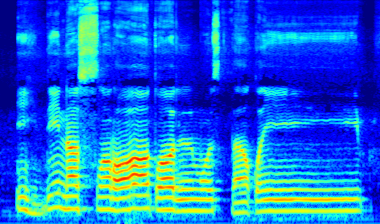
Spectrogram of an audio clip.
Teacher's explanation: اور قاف کو یہاں موٹا پڑھیں گے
